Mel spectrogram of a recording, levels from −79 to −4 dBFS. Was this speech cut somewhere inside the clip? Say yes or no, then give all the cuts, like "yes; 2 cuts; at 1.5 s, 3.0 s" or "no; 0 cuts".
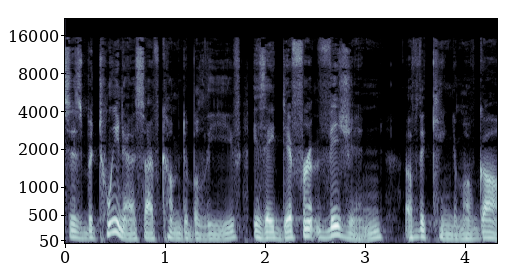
yes; 1 cut; at 1.8 s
